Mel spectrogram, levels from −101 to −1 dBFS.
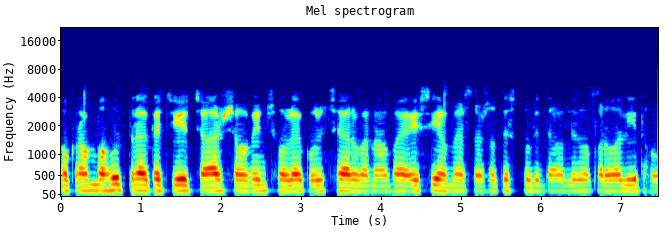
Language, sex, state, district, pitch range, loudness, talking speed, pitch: Magahi, male, Bihar, Lakhisarai, 130-135 Hz, -19 LUFS, 105 wpm, 130 Hz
